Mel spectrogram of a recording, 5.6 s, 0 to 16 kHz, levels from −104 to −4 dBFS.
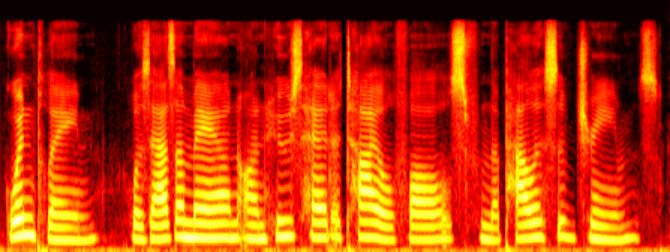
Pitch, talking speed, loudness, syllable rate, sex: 205 Hz, 170 wpm, -19 LUFS, 4.1 syllables/s, female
